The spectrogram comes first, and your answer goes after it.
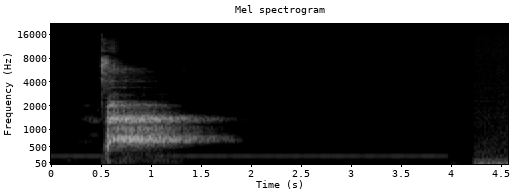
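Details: Dog offering barks on her own during clicker training, without the knocking prompt: one loud sharp bark that trails off over about a second, then quiet with a steady faint hum, and low rumbling at the end.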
